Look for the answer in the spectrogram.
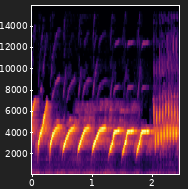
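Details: Canary calling a companion to sing during song training: eight evenly spaced rising sweeping notes about every quarter second, then a quick bright trill, over a faint low hum.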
